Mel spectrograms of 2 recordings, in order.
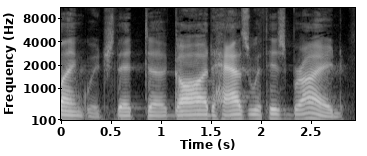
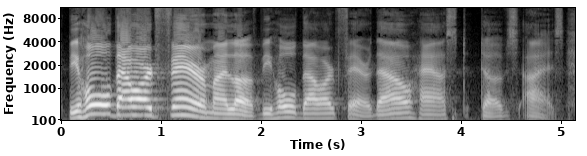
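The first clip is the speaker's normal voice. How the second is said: scripture declamation; 8 dB louder than usual. Acted. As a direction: burst out on the first phrase, then slow down to the end. Reads verse fifteen aloud, declaiming.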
